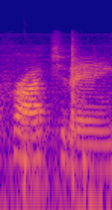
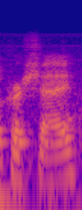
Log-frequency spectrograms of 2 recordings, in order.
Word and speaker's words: crochet: which looks more fun crotcheting it's not crotcheting what is it how do you pronounce it it's cross stitching oh cross stitching middle crochet crotchet crochet oh crochet this is embroidery cross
